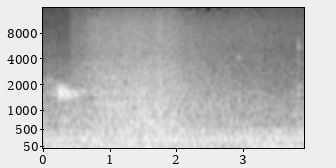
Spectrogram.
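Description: nature, ocean waves

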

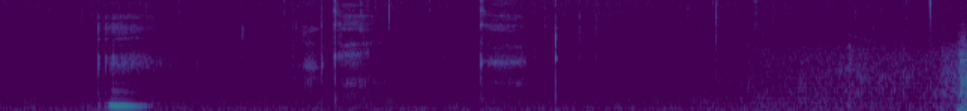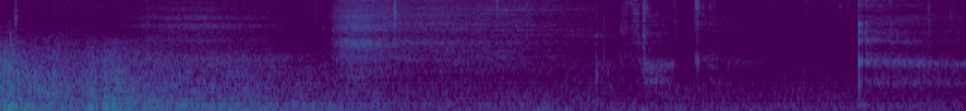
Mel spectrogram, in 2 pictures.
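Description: nature, thunderstorm thunder rumbling

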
